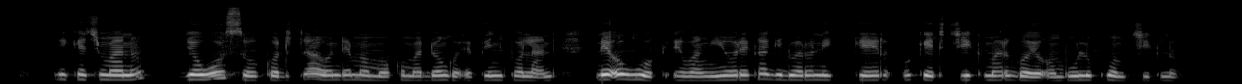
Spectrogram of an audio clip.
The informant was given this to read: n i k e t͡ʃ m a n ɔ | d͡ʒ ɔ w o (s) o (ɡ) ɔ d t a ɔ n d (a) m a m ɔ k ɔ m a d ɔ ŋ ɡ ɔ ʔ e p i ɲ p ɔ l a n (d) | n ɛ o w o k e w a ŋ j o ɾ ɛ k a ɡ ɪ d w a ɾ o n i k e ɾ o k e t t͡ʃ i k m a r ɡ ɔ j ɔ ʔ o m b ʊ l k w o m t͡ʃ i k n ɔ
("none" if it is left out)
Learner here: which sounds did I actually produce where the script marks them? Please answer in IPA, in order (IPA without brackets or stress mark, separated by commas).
s, k, ɛ, d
